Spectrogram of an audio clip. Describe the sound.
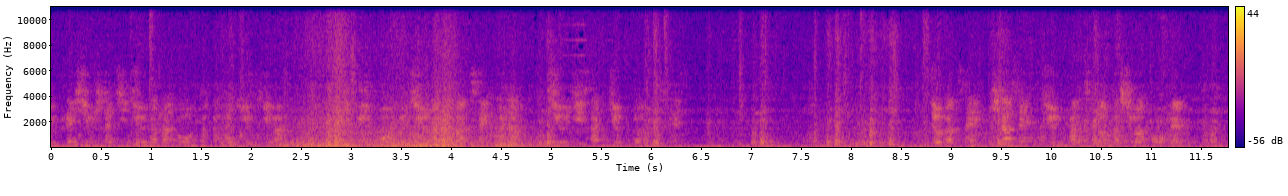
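The Night Limited Express Cassiopeia rolls along the tracks into Ueno station, its terminus, with a steady low rumble and hum, punctuated by irregular clattering clacks of wheels over rail joints, with indistinct voices faintly mixed in.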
